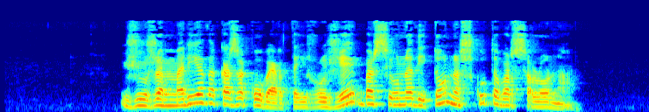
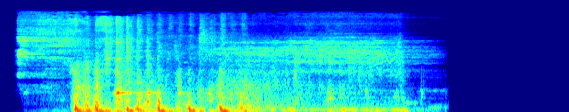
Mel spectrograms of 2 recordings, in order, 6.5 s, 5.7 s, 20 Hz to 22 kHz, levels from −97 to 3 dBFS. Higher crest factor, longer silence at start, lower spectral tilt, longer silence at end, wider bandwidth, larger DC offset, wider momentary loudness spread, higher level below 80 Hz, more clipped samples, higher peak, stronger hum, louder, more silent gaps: about the same, 18 dB vs 22 dB; first, 1.2 s vs 0.15 s; about the same, -4.5 dB/octave vs -5.5 dB/octave; second, 0.75 s vs 1.6 s; second, 11.5 kHz vs 15 kHz; neither; second, 7 LU vs 13 LU; second, -68 dBFS vs -32 dBFS; neither; about the same, -6 dBFS vs -6 dBFS; neither; first, -23 LUFS vs -29 LUFS; neither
